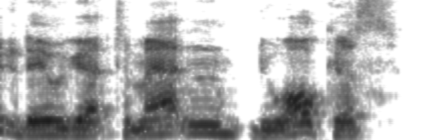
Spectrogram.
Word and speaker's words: Dualchas: We got Tomatin Dualchas. It's a hard C. It's not Dualchas.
